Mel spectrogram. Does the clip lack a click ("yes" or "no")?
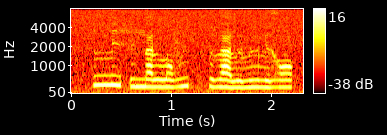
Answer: yes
